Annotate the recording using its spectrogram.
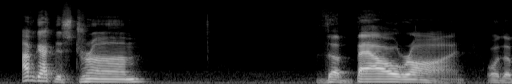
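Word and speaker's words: bodhrán: think about drums i've got this drum the balron or the boron the balron that's spelled b-o-d-h-r-a-n most drums have two very important parts the head and the shell on the bauran this is the head shell head shell and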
